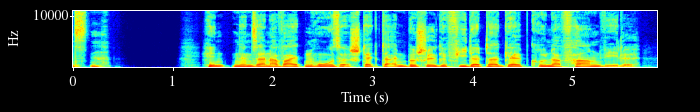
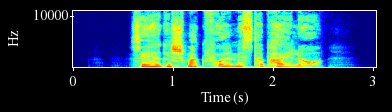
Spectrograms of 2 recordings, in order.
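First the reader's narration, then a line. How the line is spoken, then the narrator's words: Whispered. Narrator (German): wisperte Jamie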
